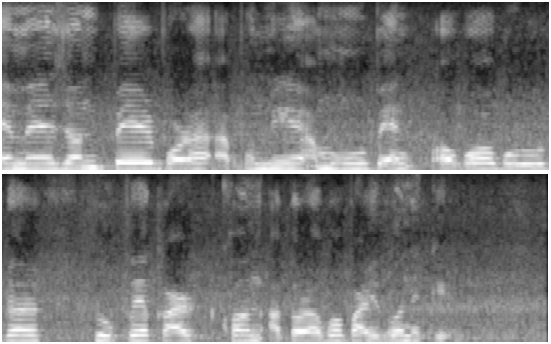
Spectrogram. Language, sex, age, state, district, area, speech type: Assamese, female, 30-45, Assam, Darrang, rural, read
